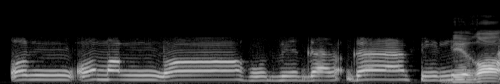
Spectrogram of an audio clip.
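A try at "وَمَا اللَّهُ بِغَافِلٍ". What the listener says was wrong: غین کے ساتھ الف کو بھی فل ماؤتھ سے پڑھیں. وما اللہ بغافل،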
